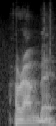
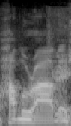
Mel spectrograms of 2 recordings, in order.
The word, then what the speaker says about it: Hammurabi: And then Harambe, there it is. Oh, Hammurabi, should I say. I'm saying his name wrong, but Hammurabi, there you go.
